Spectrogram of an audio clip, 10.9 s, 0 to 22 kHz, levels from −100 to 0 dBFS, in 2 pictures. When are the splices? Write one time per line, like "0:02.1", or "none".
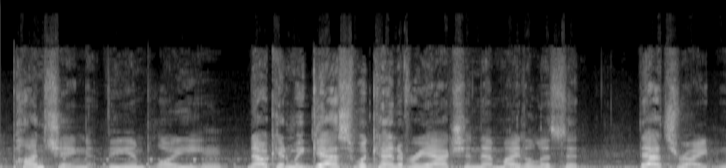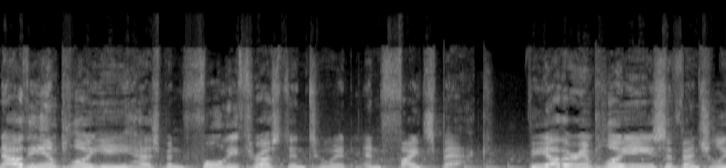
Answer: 0:03.4
0:09.1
